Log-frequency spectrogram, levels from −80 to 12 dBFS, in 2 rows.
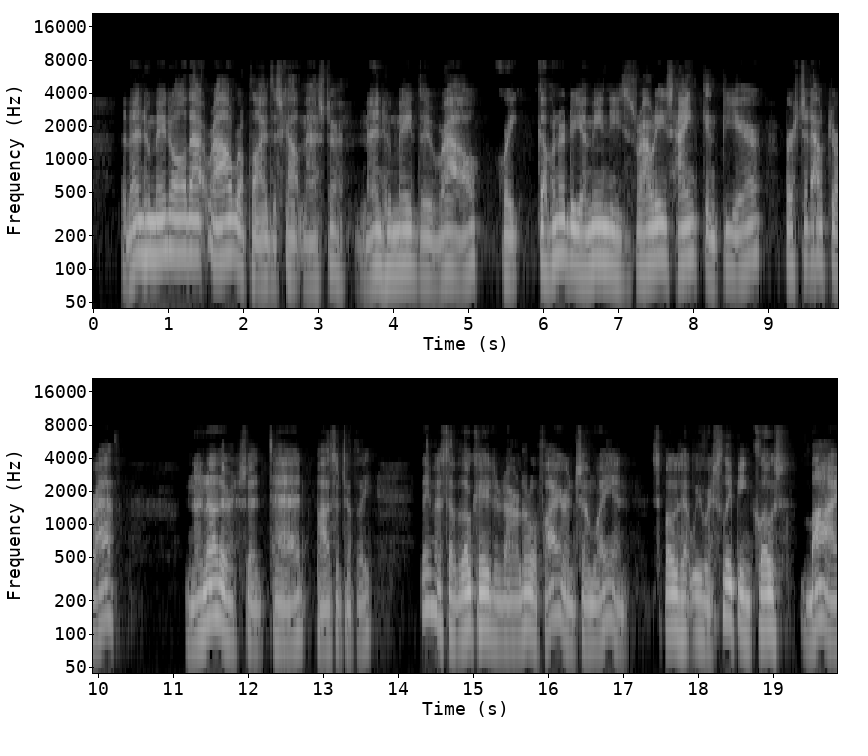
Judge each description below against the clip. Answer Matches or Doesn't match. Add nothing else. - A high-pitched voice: Doesn't match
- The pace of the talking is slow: Doesn't match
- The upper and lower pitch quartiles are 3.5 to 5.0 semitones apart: Matches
